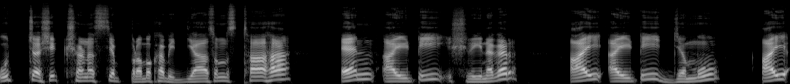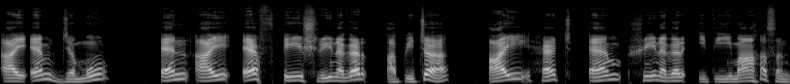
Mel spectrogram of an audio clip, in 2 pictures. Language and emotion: Sanskrit, neutral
